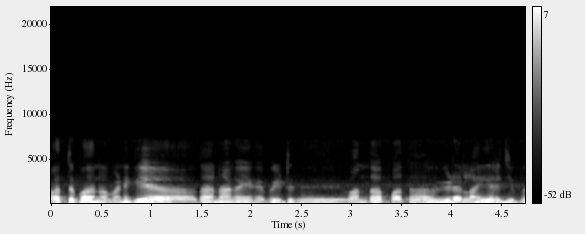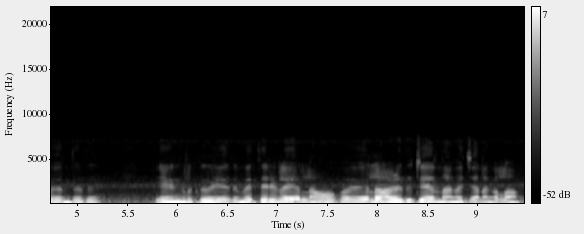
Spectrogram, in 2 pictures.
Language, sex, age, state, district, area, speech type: Tamil, female, 60+, Tamil Nadu, Viluppuram, rural, spontaneous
